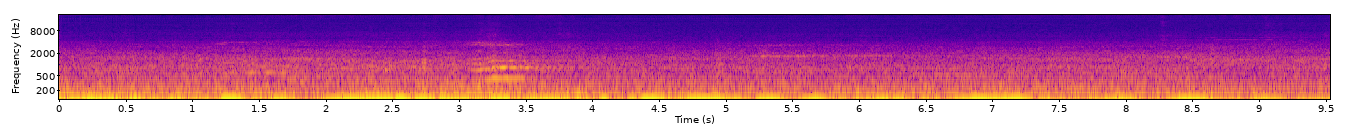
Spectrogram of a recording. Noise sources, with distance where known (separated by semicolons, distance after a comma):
person or small group talking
